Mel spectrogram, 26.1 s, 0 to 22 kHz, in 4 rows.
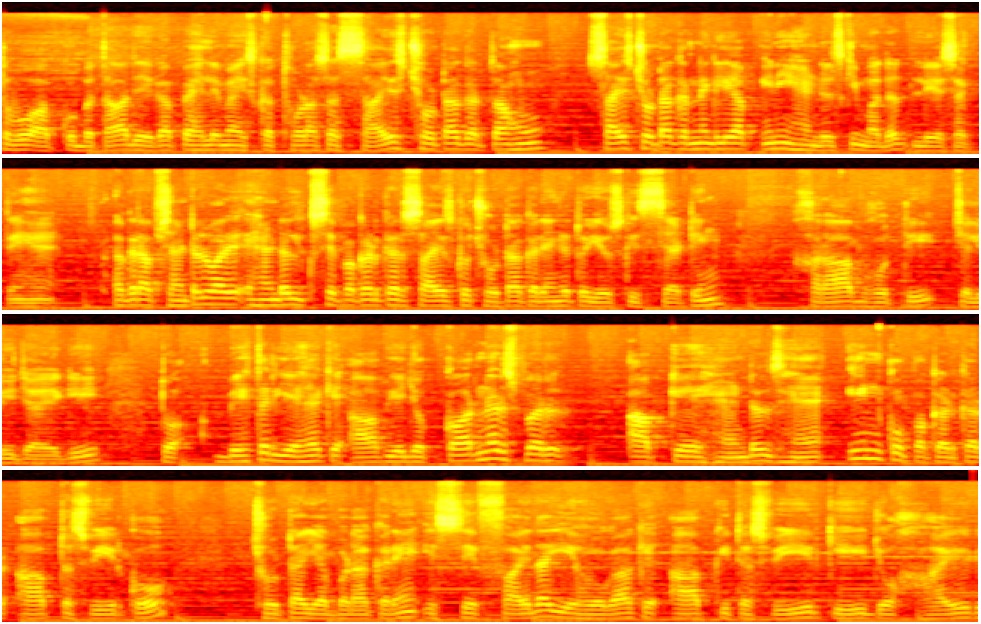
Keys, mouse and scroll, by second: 1.9 click, 6.9-12.9 drag, 12.9 ctrl+z, 13.1 typing, 19.1-26.0 drag, 25.2 typing.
